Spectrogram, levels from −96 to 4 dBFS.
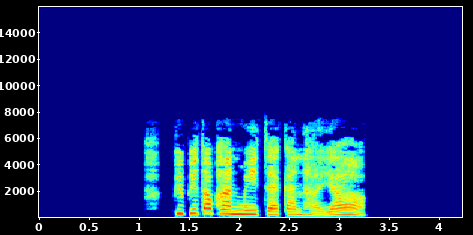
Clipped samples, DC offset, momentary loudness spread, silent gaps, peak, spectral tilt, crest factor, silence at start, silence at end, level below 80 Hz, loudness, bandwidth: under 0.1%; under 0.1%; 9 LU; 1.24-1.35 s; -2 dBFS; -4.5 dB/octave; 18 dB; 1.05 s; 0.95 s; -66 dBFS; -17 LUFS; 7.6 kHz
